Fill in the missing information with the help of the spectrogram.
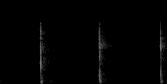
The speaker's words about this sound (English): Like golf clap. Oh, man. It's not a good start.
